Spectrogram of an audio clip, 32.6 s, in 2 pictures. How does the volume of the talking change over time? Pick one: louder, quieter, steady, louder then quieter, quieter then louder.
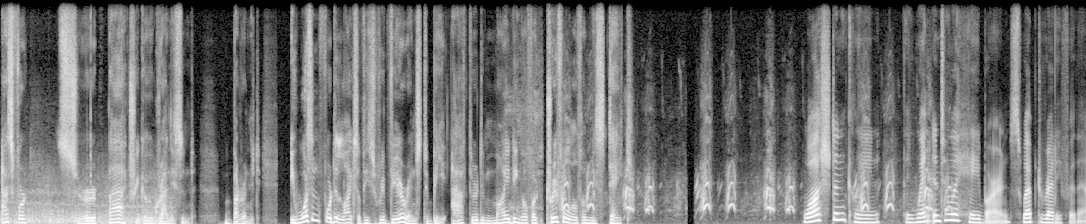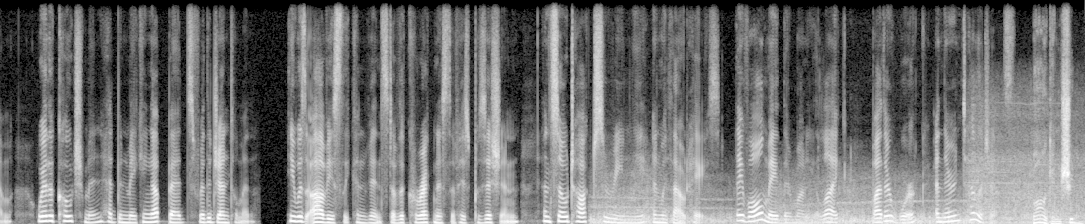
steady.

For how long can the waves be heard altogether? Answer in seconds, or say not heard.
not heard.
